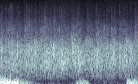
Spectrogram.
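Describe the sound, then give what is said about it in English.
An audience claps hands in praise of the Lord, a dense steady wash of many hands applauding together with no talking, for a few seconds. “Let's give the Lord a hand clap of praise if y'all don't mind.”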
